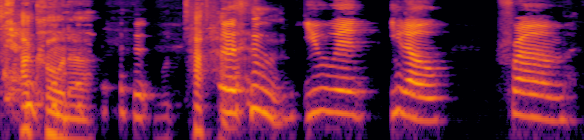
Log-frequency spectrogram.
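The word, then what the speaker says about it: Hakuna Matata: all like, Phoenix, Phoenix Akuna Matata. Just loud And wrong Wow. And wrong boy. You don't know how to spell that. A K U N A. loud and wrong. Like, nah, bruh. It's Hakuna.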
